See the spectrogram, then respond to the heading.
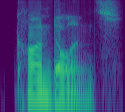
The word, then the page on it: condolence: American English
